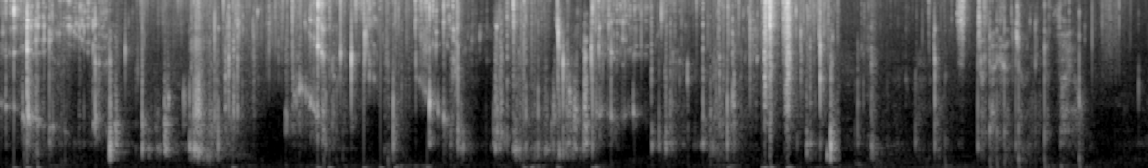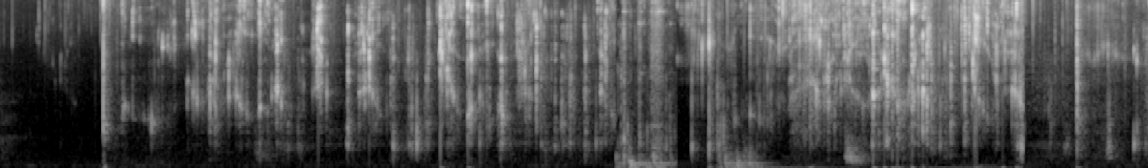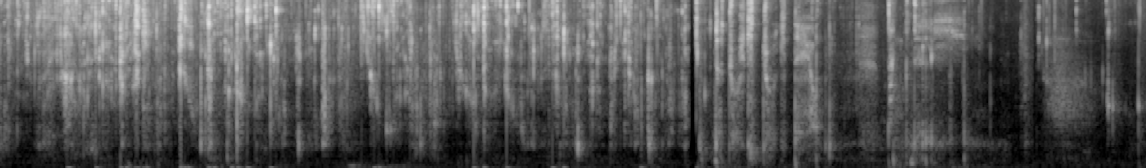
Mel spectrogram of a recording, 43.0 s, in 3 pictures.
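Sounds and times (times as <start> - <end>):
wet sticky chewing: 0.0 - 11.9, 14.5 - 22.1, 22.9 - 37.6, 40.8 - 43.0
low thuds: 22.0 - 25.4.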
